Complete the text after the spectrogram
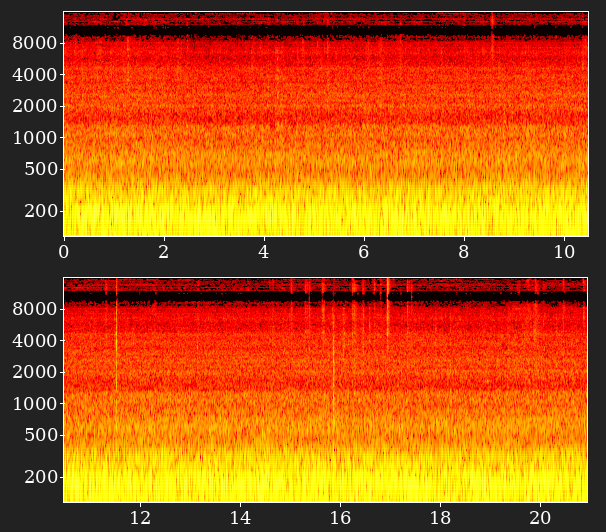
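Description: A plane's tyres roll and thump over the taxiway joints.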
